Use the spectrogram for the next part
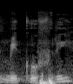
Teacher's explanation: را زیر ری، بی کفری، را کو باریک پڑھیں گے زیر کی وجہ سے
